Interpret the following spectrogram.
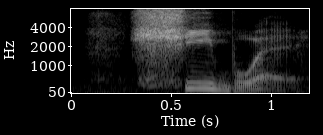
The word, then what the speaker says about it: Tshiebwe: Shibwe, that's how you say it.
